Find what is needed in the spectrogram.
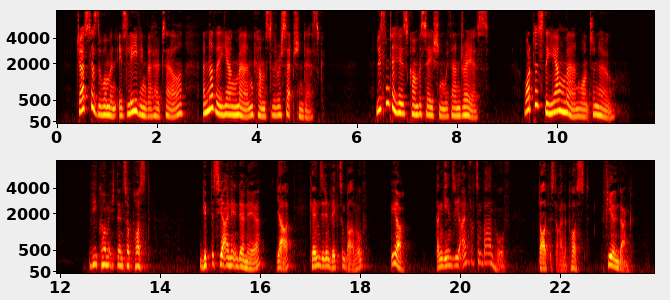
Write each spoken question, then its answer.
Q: What does the young man want to know?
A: The young man wants to know if there's a post office near the hotel.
